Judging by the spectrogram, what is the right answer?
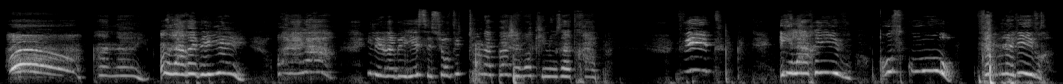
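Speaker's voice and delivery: high, loud mock panic; panicked shouting. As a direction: yell in playful terror. Giant wakes, reader panics.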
